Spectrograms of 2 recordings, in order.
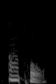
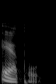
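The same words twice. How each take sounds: First: The first vowel sounds like an open 'ah', British style. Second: The first vowel sounds close to 'eh', American style. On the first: "no inglês britânico, ... É o som do A mesmo" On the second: "Apple in American English, ... eu pronuncio o som do E aí no meio"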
